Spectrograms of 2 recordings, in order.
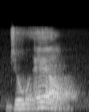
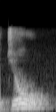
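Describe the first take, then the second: First: "Joel" said Jo-EL, stress on the second syllable; Joel as two syllables. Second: "Joel" said Jole, rhyming with coal; Joel as one syllable. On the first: Preacher corrects the book's name, "Joel" as Jo-EL. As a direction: say "Joel" as jo-ELL, punched. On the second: Preacher quotes the common way, "Joel" as Jole. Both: Shown as a demonstration. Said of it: "that's what they say".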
